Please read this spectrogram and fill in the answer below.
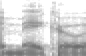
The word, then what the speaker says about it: Mako: I'm going to keep saying Mako for the rest of my life now, just because of that. You know what would be the test is Advent Children. They probably say Mako and Advent Children.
